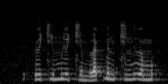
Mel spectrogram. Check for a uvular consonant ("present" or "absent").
absent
